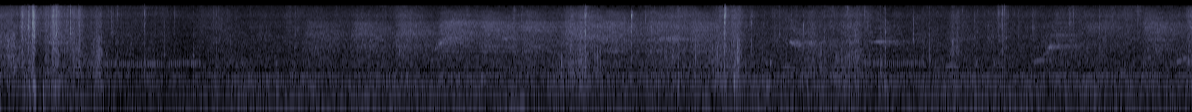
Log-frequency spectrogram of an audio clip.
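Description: A monkey's claws scrape on tree bark as it climbs.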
